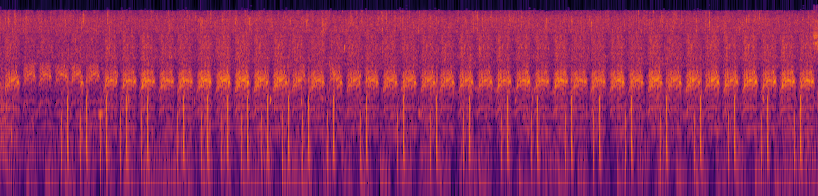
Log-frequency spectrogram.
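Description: A rapid, steady stream of high-pitched, nasal duck quacks from a video-game duck that quacks at high pitch when not covered by an umbrella, repeating almost continuously at an even rhythm, loud, with a synthetic quality and no talking.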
